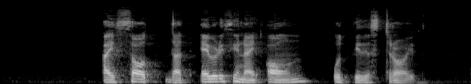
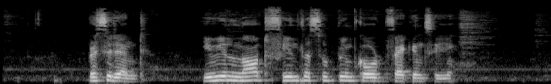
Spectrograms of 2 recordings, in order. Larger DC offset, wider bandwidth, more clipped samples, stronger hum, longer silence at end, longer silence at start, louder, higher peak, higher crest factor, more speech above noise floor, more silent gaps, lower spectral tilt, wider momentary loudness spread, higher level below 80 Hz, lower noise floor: neither; second, 14.5 kHz vs 16 kHz; neither; neither; second, 0.55 s vs 0.8 s; first, 1.05 s vs 0.55 s; second, -22 LUFS vs -16 LUFS; about the same, -2 dBFS vs 0 dBFS; about the same, 20 dB vs 18 dB; first, 46 dB vs 34 dB; neither; about the same, -5 dB/octave vs -4.5 dB/octave; second, 9 LU vs 14 LU; about the same, -56 dBFS vs -56 dBFS; first, -67 dBFS vs -50 dBFS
